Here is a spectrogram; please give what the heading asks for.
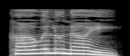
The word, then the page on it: ಕಾವಲುನಾಯಿ: kāvalunāyi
